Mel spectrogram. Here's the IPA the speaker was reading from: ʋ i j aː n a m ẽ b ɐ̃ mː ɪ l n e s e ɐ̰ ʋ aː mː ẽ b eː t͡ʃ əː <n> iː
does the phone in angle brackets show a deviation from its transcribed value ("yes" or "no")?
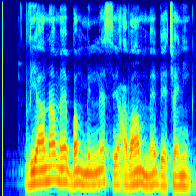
no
